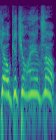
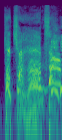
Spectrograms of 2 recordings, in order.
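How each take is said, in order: First: It is said in an amped hype voice. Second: It is said in a witchy voice.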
